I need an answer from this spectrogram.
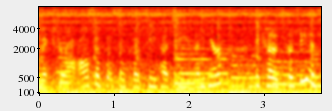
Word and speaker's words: cotija: little bite on there not to be confused with cohita which i think is the way we always pronounce it but it's cotija it's called i'm gonna just finely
